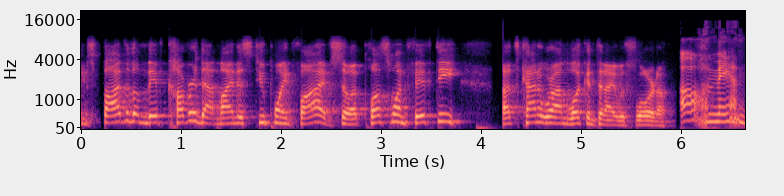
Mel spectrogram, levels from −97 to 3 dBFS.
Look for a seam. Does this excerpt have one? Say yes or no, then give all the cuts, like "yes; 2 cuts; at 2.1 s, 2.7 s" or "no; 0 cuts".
no; 0 cuts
